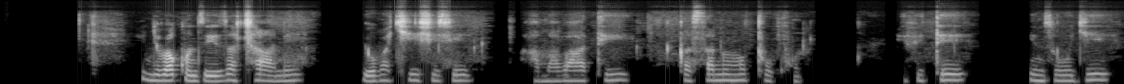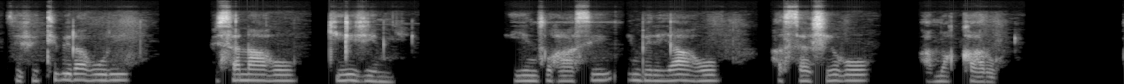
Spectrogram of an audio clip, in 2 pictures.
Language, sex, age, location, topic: Kinyarwanda, female, 50+, Musanze, government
